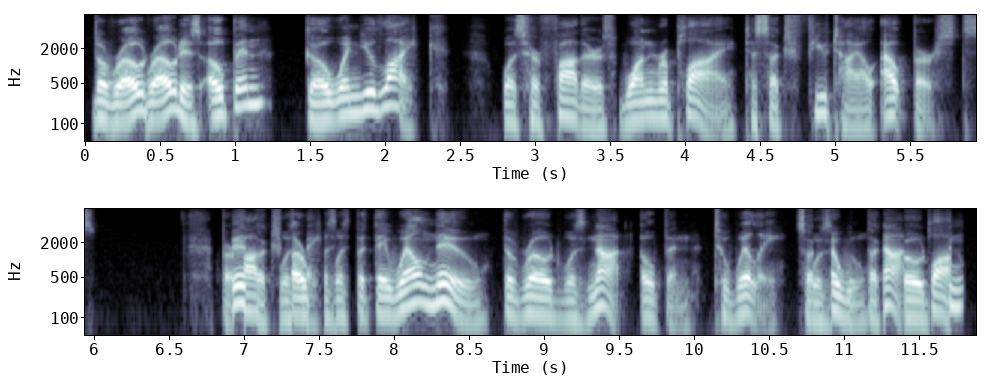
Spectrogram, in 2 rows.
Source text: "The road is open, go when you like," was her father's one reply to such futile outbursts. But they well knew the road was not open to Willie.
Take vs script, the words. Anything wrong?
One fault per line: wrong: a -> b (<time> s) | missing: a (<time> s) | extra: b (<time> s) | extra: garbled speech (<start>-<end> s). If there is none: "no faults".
extra: road (0.4 s)
extra: garbled speech (6.8-7.7 s)
extra: garbled speech (10.7-11.8 s)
